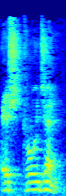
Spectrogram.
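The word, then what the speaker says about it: oestrogen: कुछ बुक्स में आप पाएंगे इसको लिखा हुआ एस्ट्रोजन। तो बोथ आर सेम, यहां पर ओ साइलेंट है तो एस्ट्रोजन ही बोलते हैं, ओ से कहीं लिखा रहता है कहीं ओगी से, सो डोंट बी कंफ्यूज्ड।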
